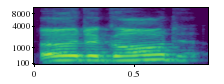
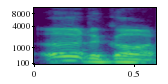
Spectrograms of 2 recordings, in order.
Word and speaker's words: Ødegaard: deal for martin ud erdogard erdogard i think that's how you pronounce it i'm still calling him older god but everyone's saying erdogard there you go big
